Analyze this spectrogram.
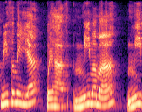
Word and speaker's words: mamá: As you can see here, we have mi familia, we have mi mamá, mi papá. Remember, it's not mama, it's not papa.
